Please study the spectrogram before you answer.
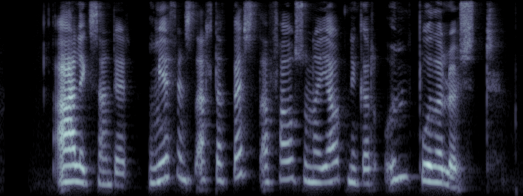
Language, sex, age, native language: Icelandic, female, 40-49, German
